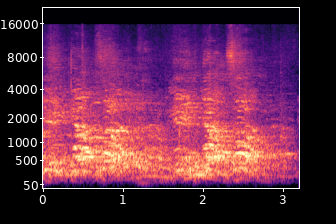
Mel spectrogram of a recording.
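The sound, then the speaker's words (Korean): A crowd of supporters holding balloons cheers and chants a name in unison at former South Gyeongsang Governor Kim Kyung-soo's official announcement of his presidential run, a loud, dense wall of voices swelling in rhythmic waves throughout, steady with no pause. “풍선을 든 지지자들이 환호하며 이름을 외칩니다.”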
